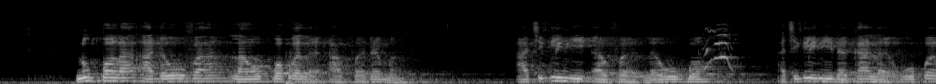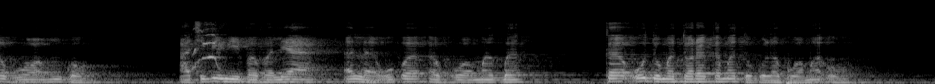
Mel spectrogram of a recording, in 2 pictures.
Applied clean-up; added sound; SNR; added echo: none; Dog; 8 dB; reverberation time 1.3 s.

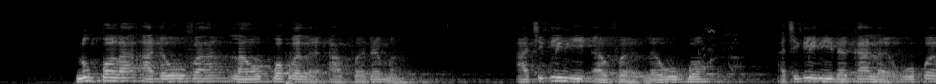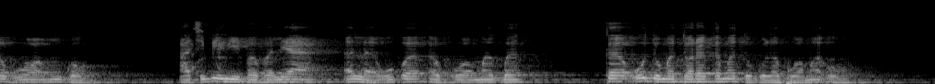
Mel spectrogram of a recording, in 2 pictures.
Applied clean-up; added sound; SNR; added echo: neural separator model SepFormer DNS4.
